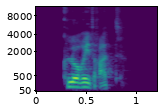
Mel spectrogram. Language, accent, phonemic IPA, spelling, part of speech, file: French, France, /klɔ.ʁi.dʁat/, chlorhydrate, noun, LL-Q150 (fra)-chlorhydrate.wav
- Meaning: hydrochloride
